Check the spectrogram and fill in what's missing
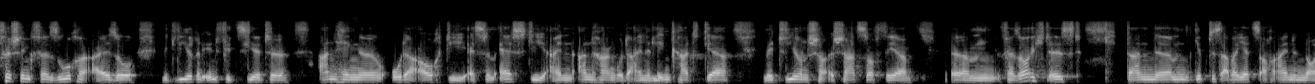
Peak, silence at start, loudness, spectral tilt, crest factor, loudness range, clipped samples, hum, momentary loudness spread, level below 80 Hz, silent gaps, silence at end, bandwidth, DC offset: -8 dBFS; 0 s; -21 LUFS; -4.5 dB/octave; 14 dB; 1 LU; under 0.1%; none; 6 LU; -64 dBFS; none; 0 s; 8.2 kHz; under 0.1%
